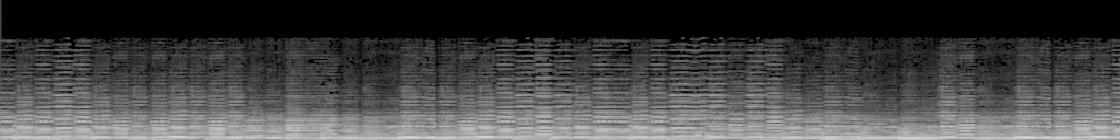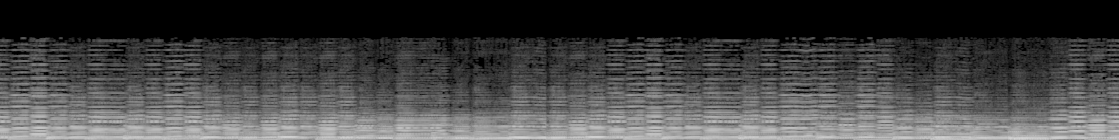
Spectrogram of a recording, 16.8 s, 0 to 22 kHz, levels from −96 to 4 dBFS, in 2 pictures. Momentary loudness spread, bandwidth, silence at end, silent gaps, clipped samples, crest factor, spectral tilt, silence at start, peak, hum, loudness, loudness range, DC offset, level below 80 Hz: 3 LU; 15.5 kHz; 0 s; none; under 0.1%; 14 dB; -4 dB/octave; 0 s; -4 dBFS; none; -17 LUFS; 1 LU; 0.1%; -46 dBFS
